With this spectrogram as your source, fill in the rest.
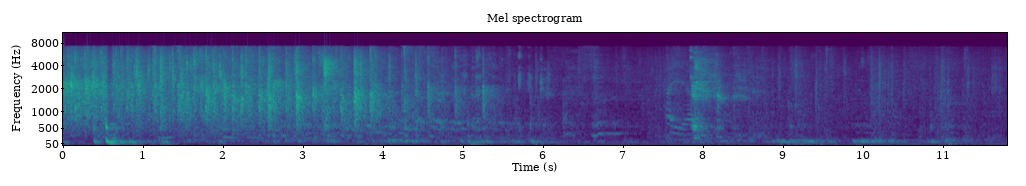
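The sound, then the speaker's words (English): Audience applause welcoming a poet at a Guyanese-British poetry and storytelling event: dense, loud clapping at the start that gradually thins and fades, with voices mixed in. “Please put your hands together. Warm welcome.”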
